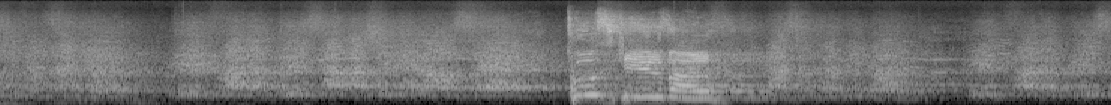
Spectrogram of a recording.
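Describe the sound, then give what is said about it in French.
A large concert crowd sings along in a loud, dense wash of many voices, swelling midway into a stronger, more tuneful chorus before settling back into a steady roar. “En tout cas, on les entend bien et ça fait plaisir.”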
